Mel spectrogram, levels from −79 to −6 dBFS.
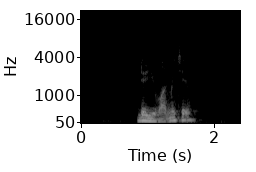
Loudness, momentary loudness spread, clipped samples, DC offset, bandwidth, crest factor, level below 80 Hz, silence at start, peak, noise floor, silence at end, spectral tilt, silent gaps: -43 LUFS; 13 LU; under 0.1%; under 0.1%; 11 kHz; 18 dB; -64 dBFS; 0.85 s; -28 dBFS; -82 dBFS; 0.65 s; -9.5 dB/octave; none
